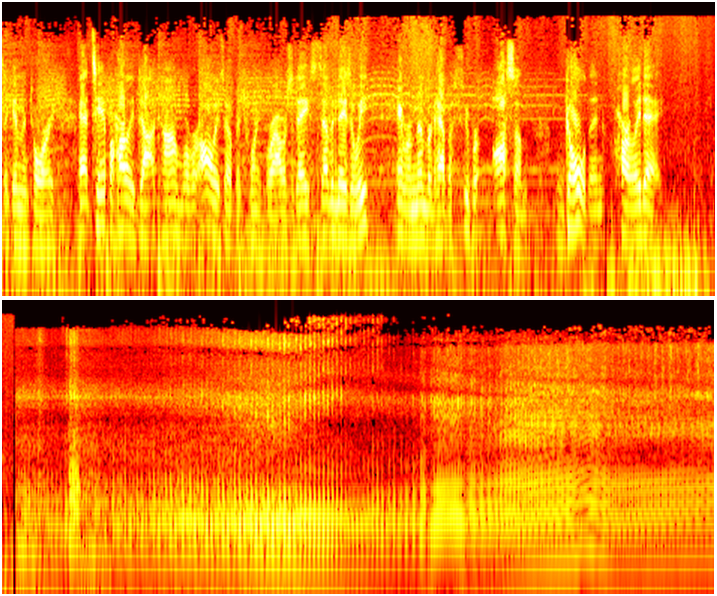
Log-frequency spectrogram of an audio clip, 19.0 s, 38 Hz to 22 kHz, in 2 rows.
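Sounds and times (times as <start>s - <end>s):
motorcycle engine running: 0.0s - 7.4s, 9.7s - 19.0s.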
